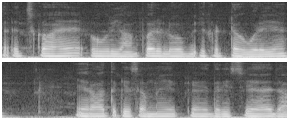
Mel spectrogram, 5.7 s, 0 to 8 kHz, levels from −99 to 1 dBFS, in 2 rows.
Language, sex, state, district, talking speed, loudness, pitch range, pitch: Hindi, male, Chhattisgarh, Kabirdham, 200 wpm, -16 LUFS, 115-125 Hz, 120 Hz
